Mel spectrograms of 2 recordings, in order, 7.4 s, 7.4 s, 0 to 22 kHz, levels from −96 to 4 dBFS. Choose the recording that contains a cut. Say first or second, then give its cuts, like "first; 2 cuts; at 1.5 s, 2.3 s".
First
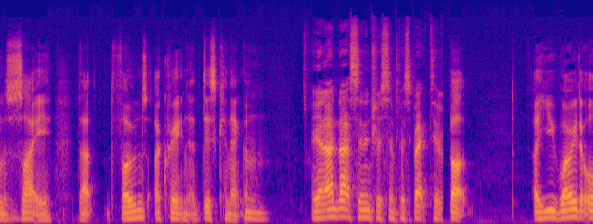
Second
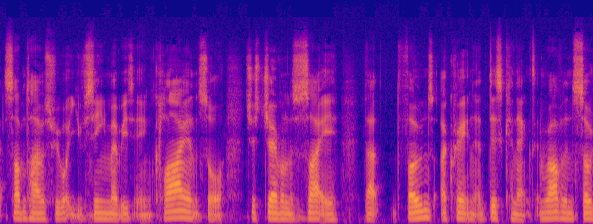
first; 2 cuts; at 3.1 s, 5.5 s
